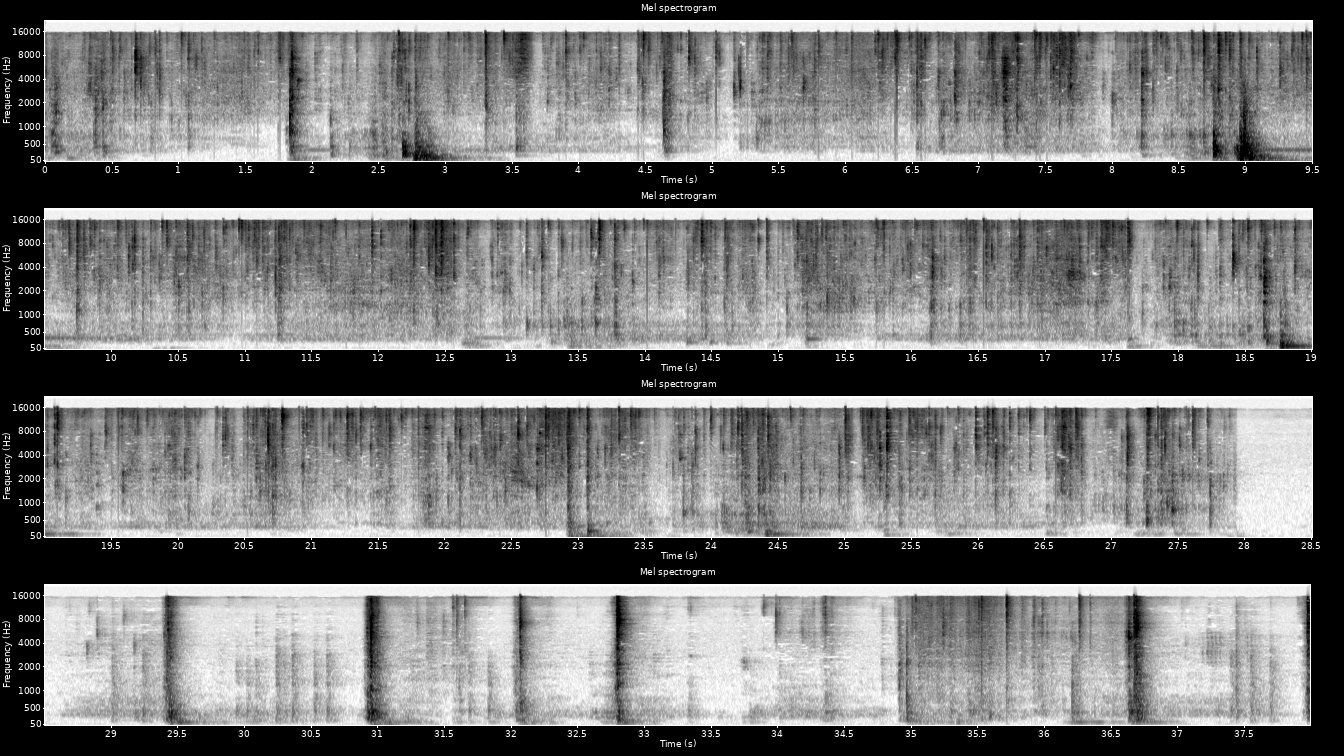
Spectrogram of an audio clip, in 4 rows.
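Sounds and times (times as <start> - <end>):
slime squelching and crackling: 0.0 - 28.0, 33.9 - 37.3.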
